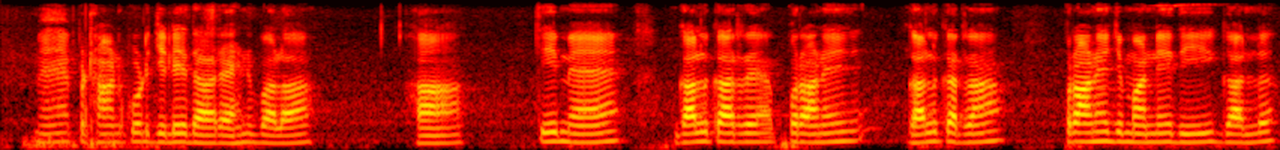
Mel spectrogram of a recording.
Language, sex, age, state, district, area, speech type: Punjabi, male, 30-45, Punjab, Pathankot, rural, spontaneous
